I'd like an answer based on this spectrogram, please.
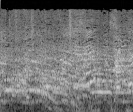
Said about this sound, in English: The group shouted abuse and decried vaccine mandates. Police officers formed a barrier to allow the Prime Minister to pass through.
